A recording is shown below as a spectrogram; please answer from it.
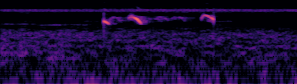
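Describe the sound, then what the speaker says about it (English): A baby chick gives three quick, high, thin peeps, close and clear over a faint steady hum, with no talking. "The chicken is the baby hen."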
